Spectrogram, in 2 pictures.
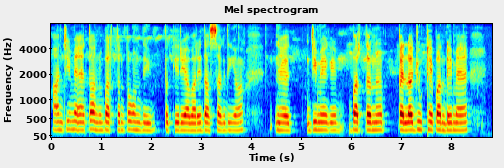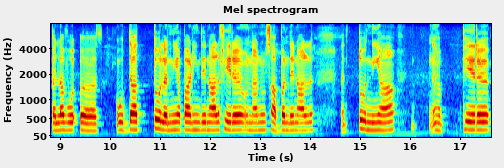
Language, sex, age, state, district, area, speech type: Punjabi, female, 30-45, Punjab, Hoshiarpur, rural, spontaneous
